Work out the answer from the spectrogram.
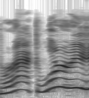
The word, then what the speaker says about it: Barak Lurie: to the video uh we got brac lurie here uh i'm fairly certain that's how you pronounce he's gonna tell us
